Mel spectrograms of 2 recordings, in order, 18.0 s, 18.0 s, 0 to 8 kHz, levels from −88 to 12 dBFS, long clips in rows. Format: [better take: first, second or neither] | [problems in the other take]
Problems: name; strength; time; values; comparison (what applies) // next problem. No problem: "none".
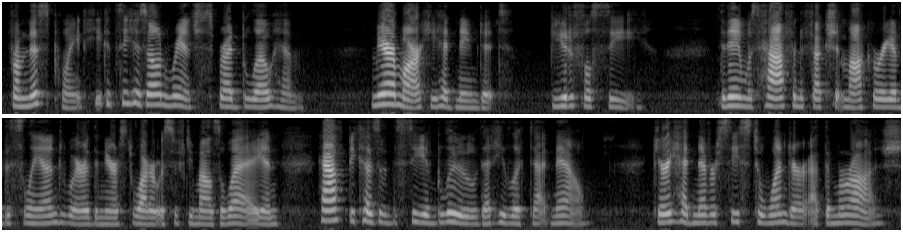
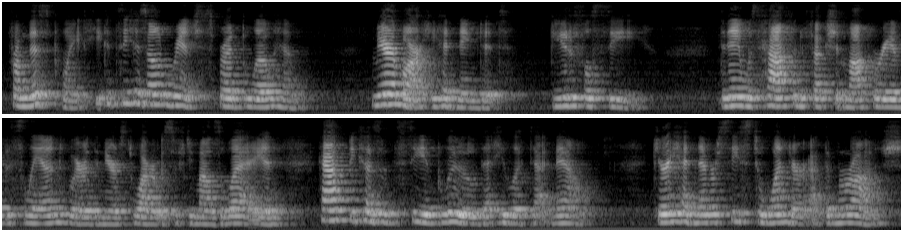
first | room echo; dies away in 1.2 s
